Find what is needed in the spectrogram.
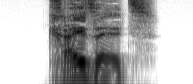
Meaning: genitive singular of Kreisel
- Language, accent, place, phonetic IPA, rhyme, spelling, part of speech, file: German, Germany, Berlin, [ˈkʁaɪ̯zl̩s], -aɪ̯zl̩s, Kreisels, noun, De-Kreisels.ogg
